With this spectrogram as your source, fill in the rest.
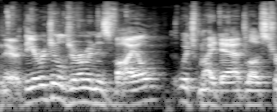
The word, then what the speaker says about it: Weil: It's W-E-I-L. Okay. And the original German would be Weil. I thought there was an R in there. Yeah. No, there's no R's in there. The original German is Weil, which my dad loves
